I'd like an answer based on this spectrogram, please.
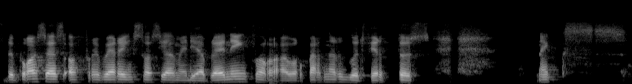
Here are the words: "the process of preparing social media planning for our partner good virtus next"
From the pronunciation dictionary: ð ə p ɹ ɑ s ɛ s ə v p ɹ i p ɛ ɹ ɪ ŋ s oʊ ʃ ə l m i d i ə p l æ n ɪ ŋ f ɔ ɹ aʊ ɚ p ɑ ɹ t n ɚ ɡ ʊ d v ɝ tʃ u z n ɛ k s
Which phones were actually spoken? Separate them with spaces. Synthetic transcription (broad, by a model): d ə p ɹ ɑ s ɛ s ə f p ɹ i p ɛ ɹ ɪ ŋ s oʊ s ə l m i d i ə p l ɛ n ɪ ŋ f ɔ ɹ aʊ ɚ p ɑ ɹ t n ɚ ɡ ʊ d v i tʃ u s n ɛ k s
